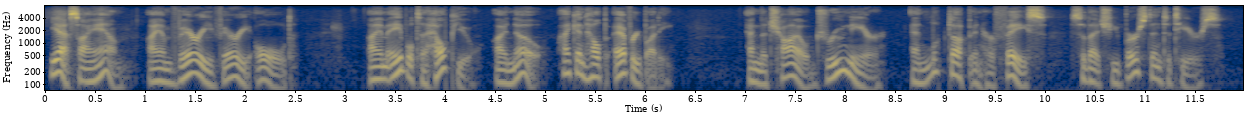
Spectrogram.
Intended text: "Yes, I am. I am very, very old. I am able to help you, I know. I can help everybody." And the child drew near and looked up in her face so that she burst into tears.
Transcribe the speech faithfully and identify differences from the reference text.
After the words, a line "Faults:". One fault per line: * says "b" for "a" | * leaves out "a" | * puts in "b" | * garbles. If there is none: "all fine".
"Yes, I am. I am very, very old. I am able to help you, I know. I can help everybody." And the child drew near and looked up in her face so that she burst into tears.
Faults:
all fine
